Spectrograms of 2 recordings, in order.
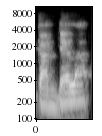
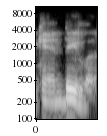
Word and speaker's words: Candela: pronounce my last name candela is pronounced like nelson mandela only spelled with a c candela or candela there's a lot of people who call me candia you know it doesn't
